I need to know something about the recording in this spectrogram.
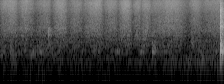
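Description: Chalkboard duster rubbing chalk off a blackboard in quick back-and-forth strokes, a few swells of scratchy hiss per second, fairly quiet.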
